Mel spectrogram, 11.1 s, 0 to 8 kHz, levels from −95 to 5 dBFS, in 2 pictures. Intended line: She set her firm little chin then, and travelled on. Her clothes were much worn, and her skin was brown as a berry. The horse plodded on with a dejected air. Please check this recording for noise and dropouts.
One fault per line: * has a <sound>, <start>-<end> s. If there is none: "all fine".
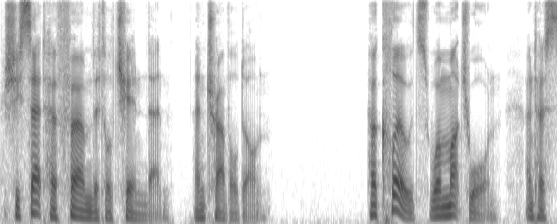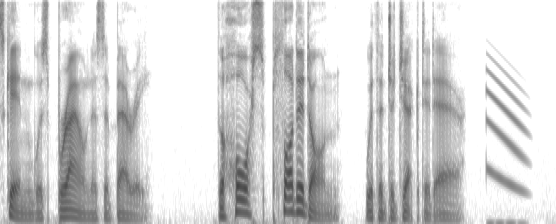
* has a chirp, 10.4-10.9 s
